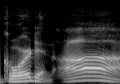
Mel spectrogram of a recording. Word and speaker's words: gården: Jay says the garden in Djurgården is pronounced Gordon.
